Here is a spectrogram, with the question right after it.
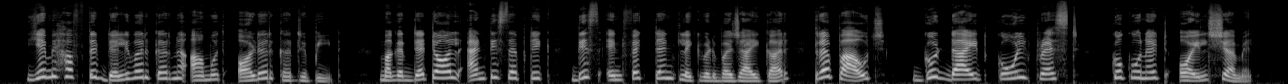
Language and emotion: Kashmiri, neutral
